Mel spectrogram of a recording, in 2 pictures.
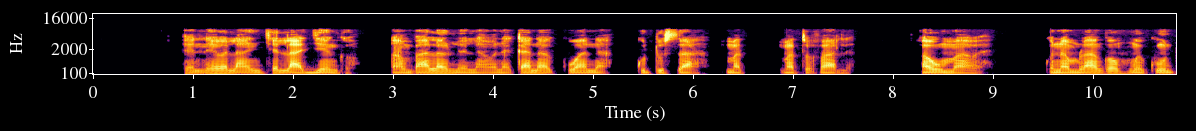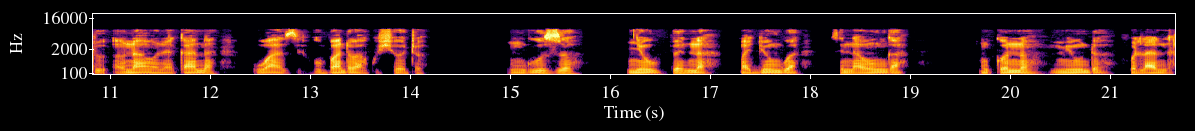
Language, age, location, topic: Swahili, 25-35, Nakuru, education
